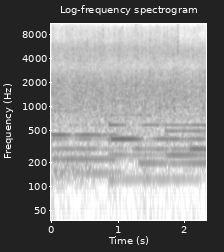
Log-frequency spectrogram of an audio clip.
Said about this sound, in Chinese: 今天是我的爸妈人生第一次来到教会参加主日，大家给他们一个掌声好吗？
